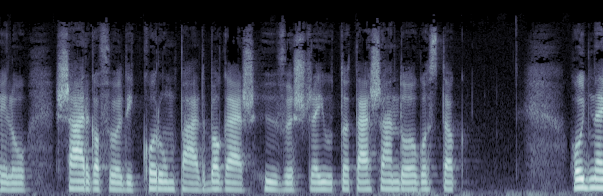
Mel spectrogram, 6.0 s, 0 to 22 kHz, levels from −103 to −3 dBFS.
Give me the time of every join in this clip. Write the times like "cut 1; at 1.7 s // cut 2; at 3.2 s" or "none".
none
